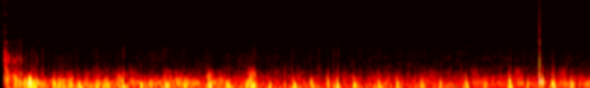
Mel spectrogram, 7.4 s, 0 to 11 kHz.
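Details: Steady resting heartbeat of a person sitting, recorded at a random chest spot, regular paired thumps roughly 70–80 a minute with some chest-piece rubbing noise; normal heart sounds.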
